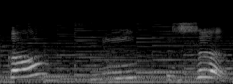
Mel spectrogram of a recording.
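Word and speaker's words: कमीज़: कमीज, ज क्या होता है? ज के नीचे जब नुक्ता लग जाता है, बिंदु लग जाता है, तो ज का उच्चारण हो जाता है ज।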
